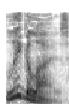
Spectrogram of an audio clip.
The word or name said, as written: legalize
